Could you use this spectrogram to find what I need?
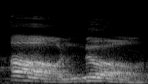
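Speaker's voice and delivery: a lightly voiced deep baritone; a hint of a slow, grave movie voice; James Earl Jones voice. Host imitates James Earl Jones in the film, lightly voiced. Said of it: "Like James Earl Jones' voice".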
